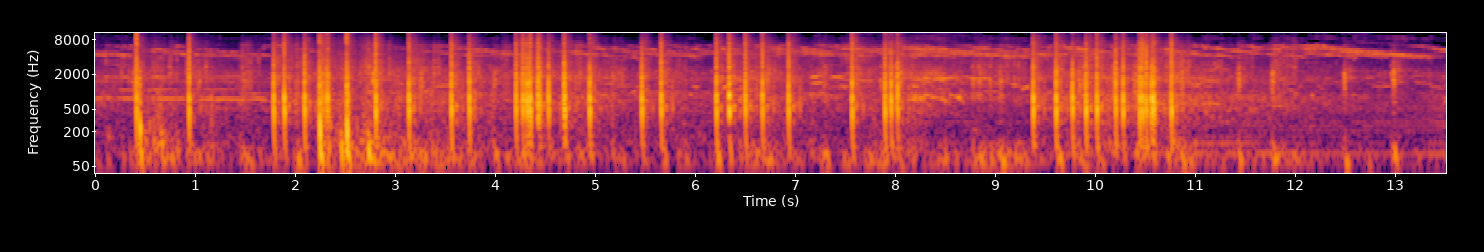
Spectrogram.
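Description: Aerial firework shells boom and bang outdoors.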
